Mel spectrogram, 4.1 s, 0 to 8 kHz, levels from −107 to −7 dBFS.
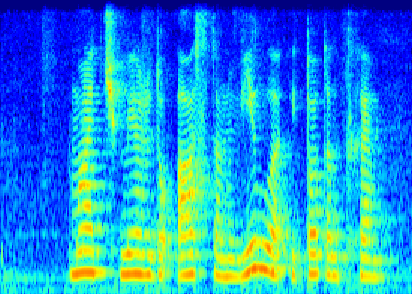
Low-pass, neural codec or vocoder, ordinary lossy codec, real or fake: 7.2 kHz; none; Opus, 24 kbps; real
